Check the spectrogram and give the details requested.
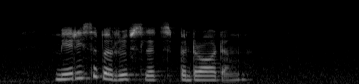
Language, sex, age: Afrikaans, female, 19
